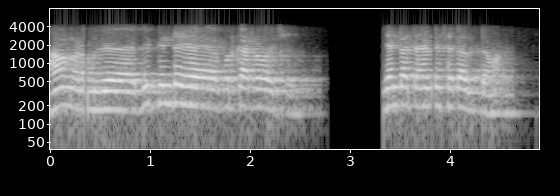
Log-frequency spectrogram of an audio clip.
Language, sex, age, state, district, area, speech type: Odia, male, 30-45, Odisha, Boudh, rural, conversation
